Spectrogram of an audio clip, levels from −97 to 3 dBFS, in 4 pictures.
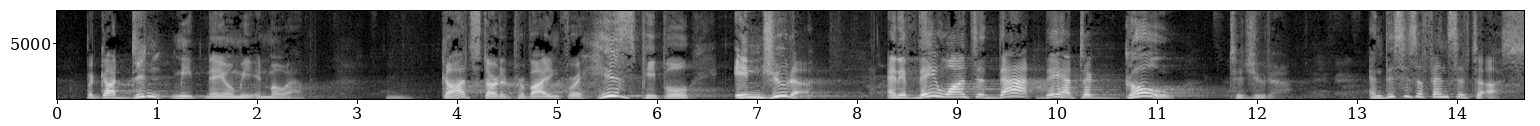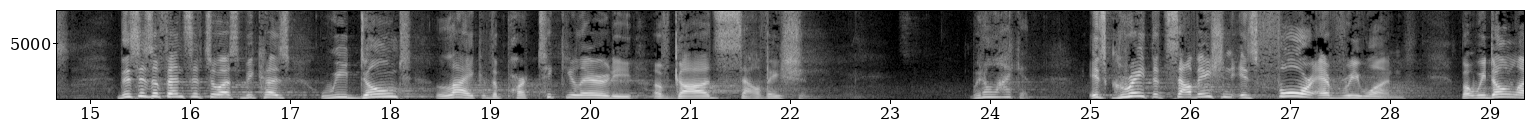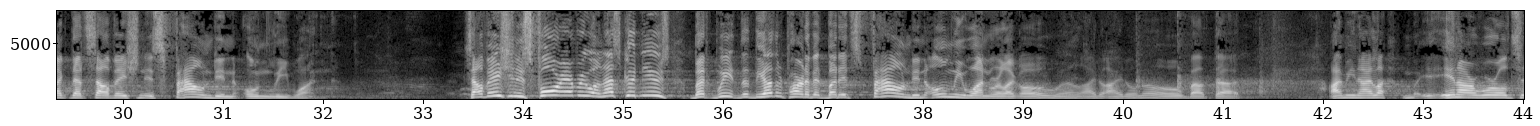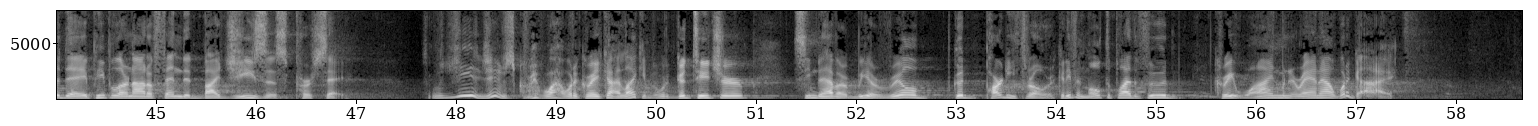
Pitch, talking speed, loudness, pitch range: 180 Hz, 160 wpm, -19 LUFS, 145-230 Hz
